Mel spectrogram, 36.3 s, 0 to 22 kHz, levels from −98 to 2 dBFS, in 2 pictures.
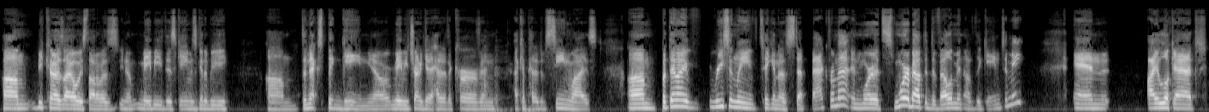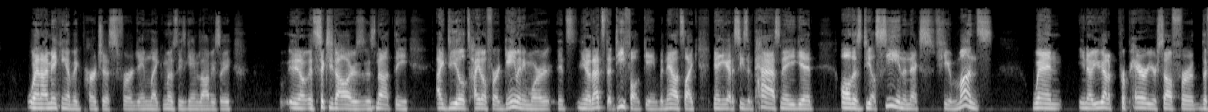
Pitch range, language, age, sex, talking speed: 130-170 Hz, English, 20-39, male, 215 wpm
